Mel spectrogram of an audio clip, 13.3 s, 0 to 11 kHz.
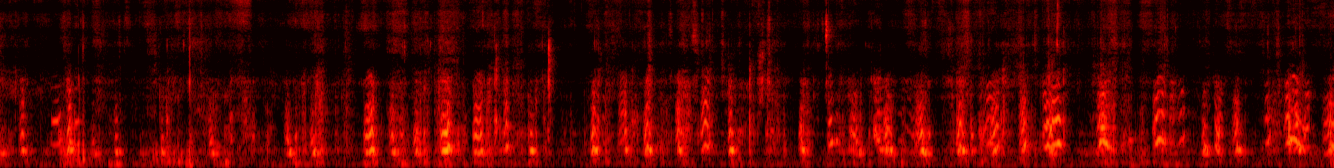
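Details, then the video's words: Freshly woken Siberian Husky puppies, one week old, keep up a busy chorus of high, squeaky whimpers and chirping squeals, dozens of brief cries tumbling over one another almost continuously, alongside light pattering and rustling. "Щенкам Хаски 7 дней"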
